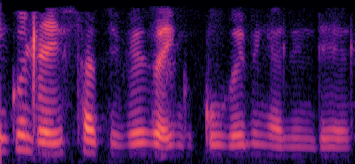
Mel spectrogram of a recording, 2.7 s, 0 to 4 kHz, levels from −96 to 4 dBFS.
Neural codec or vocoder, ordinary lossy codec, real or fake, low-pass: none; MP3, 32 kbps; real; 3.6 kHz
